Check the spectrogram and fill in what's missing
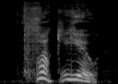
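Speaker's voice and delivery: high hiss through gritted, clenched teeth. Narrator, being hurt by a man with a knife, hissed through clenched teeth. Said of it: "I hissed between clenched teeth".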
